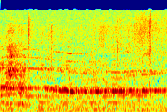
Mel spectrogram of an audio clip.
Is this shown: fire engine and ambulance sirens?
yes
